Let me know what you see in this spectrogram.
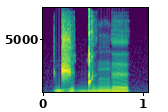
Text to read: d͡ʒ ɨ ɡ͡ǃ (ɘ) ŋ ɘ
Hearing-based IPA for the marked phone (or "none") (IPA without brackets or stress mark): ɘ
